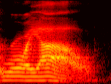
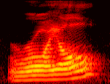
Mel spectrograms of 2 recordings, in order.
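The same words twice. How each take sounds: First: "royale" stressed on the final AL; weight the end of "royale"; second-syllable stress. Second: "royal" stressed on ROY; weight the front of "royal"; first-syllable stress. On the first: Teacher quizzing on stress, "royale" stressed on the last syllable. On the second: Teacher quizzing on stress, "royal" stressed on the first syllable. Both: Shown as a demonstration. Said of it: "is it royal or is it royale".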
